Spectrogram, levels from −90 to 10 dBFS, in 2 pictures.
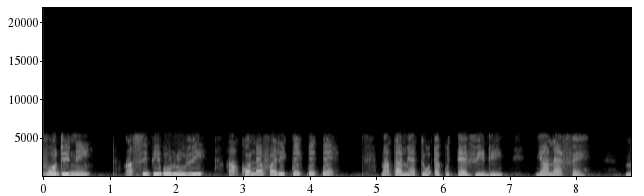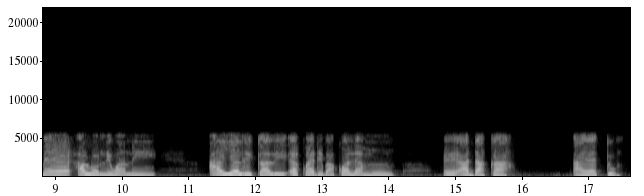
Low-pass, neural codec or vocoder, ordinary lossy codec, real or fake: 5.4 kHz; codec, 16 kHz, 8 kbps, FunCodec, trained on LibriTTS, 25 frames a second; Opus, 24 kbps; fake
